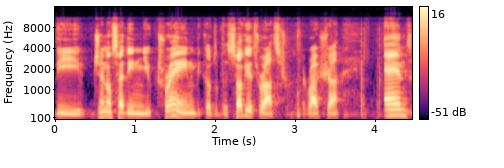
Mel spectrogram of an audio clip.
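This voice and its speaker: A man speaks with an Italian accent. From Italy. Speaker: panel moderator. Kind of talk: conference panel introduction. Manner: halting.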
